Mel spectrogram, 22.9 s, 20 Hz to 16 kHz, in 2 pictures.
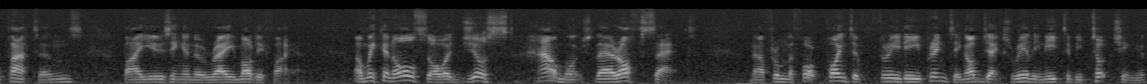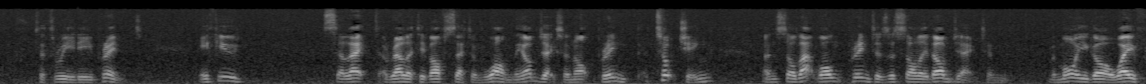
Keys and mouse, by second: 3.6-6.5 drag, 6.5-9.4 middle drag, 13.4-17.2 drag, 17.2-18.8 middle drag, 21.0-22.9 drag.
